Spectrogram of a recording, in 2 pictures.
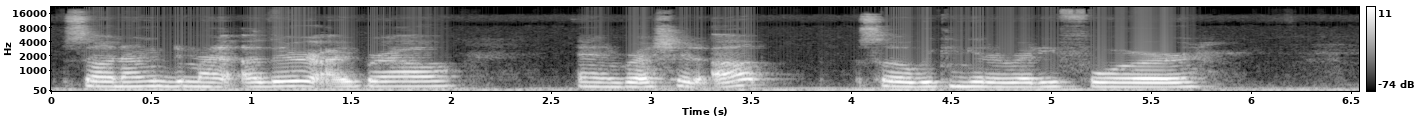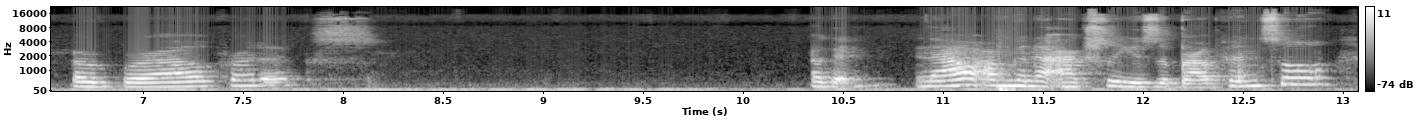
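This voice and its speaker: A young woman vlogger narrates her makeup tutorial in a loose, chatty way. Her voice sits a little high, and she sounds nervous, leaning on likes and ums. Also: fairly even intonation, measured pace, long pauses, mellow, rough recording. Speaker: beauty vlogger. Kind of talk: casual makeup tutorial chat.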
